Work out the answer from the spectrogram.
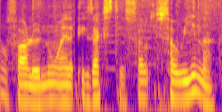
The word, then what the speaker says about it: Samhain: Enfin, le nom exact c'était Sawin. Sawin, c'est ça. Sawin. Voilà, c'est ça. Ça s'écrit Samin, S-A-M-H-I-N, mais ça se prononce Sawin.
